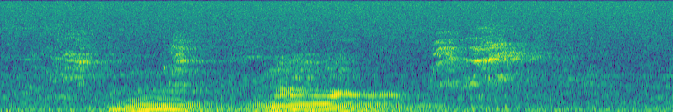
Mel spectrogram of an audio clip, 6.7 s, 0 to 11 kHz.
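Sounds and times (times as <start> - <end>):
animal sounds at a zoo: 0.9 - 5.5.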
